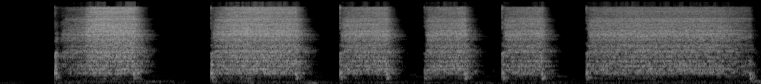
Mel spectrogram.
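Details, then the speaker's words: Philips steam iron after repair: steam had come out weakly with a groaning noise at the front, spring stretched and reassembled; six clean forceful steam hisses stopping sharply, no groaning, steam now normal. "ไม่มีเสียงอืดๆแล้วนะครับเราจะมาลองรีดดูนะครับครับไอน้ำก็ออกปกติแล้วนะครับ"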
